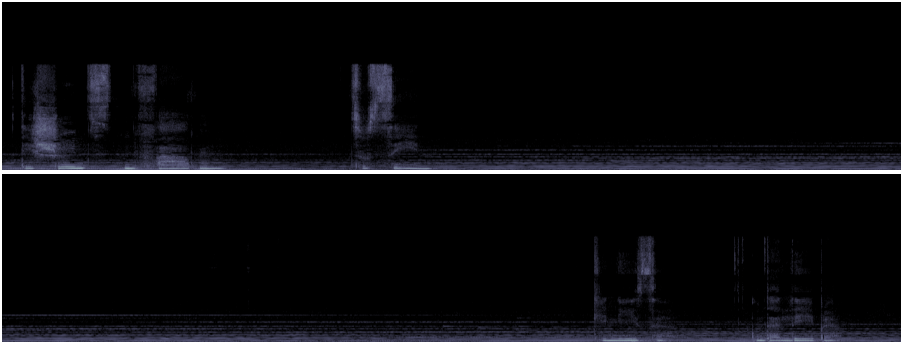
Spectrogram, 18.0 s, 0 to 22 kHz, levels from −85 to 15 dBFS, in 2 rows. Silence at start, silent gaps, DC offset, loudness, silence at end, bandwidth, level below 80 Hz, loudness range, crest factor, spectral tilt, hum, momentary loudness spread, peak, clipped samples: 0 s; none; under 0.1%; -37 LUFS; 0 s; 14 kHz; -62 dBFS; 15 LU; 18 dB; -4 dB/octave; none; 20 LU; -20 dBFS; under 0.1%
